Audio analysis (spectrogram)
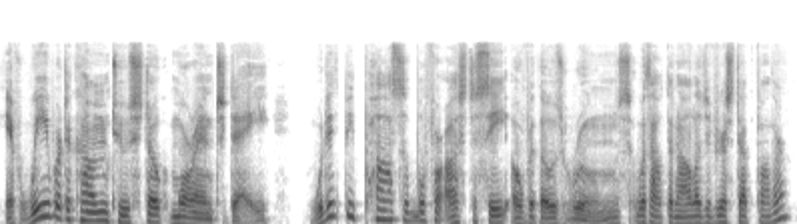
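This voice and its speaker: Guy doing a sharp-minded gentleman detective, formal, deliberate, lots of pitch movement, dry recording. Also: big pitch swings, vocal fry, dry recording. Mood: grave. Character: shrewd, commanding gentleman detective, calm and analytical.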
